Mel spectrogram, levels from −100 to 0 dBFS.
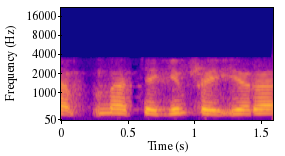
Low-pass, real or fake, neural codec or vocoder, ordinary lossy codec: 3.6 kHz; real; none; AAC, 16 kbps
